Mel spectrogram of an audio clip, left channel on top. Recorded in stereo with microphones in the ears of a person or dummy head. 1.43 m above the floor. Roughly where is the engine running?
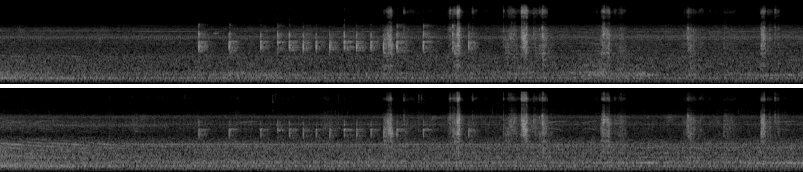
Right.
